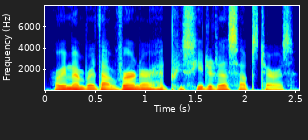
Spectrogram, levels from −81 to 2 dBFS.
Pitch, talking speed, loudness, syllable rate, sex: 120 Hz, 190 wpm, -17 LUFS, 6.4 syllables/s, male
